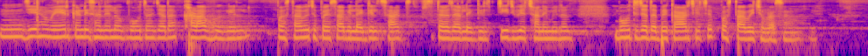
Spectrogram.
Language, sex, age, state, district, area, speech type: Maithili, female, 30-45, Bihar, Purnia, rural, spontaneous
